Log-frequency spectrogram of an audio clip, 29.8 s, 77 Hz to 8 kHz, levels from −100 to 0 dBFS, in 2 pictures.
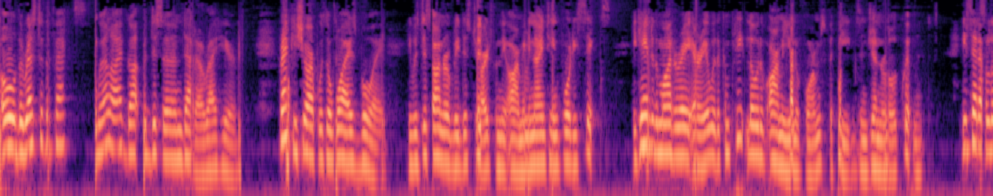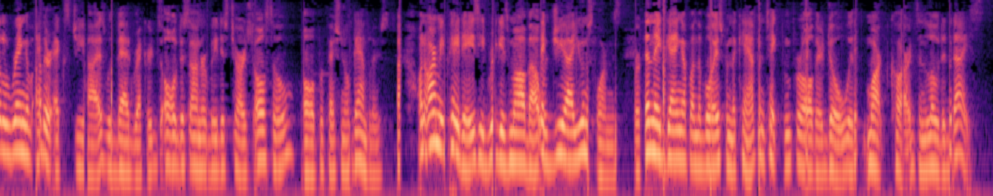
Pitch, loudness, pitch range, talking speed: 170 Hz, -21 LUFS, 150-205 Hz, 210 wpm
